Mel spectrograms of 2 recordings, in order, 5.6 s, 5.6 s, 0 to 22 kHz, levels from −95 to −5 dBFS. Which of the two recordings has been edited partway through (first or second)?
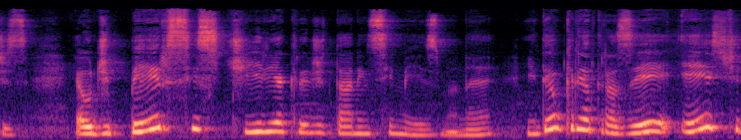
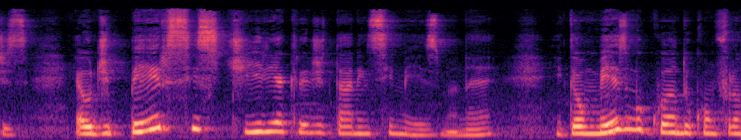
first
